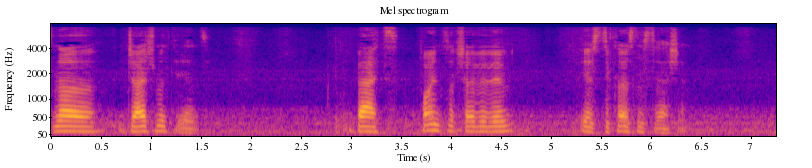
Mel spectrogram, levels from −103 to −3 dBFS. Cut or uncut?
cut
